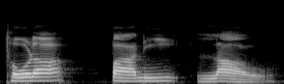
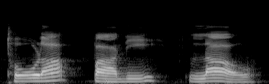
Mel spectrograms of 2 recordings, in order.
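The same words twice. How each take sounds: The two takes are said the same way.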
